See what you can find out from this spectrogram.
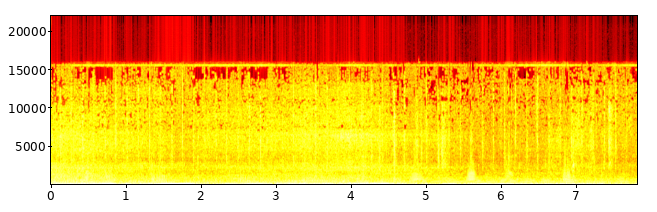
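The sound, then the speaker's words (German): Car engine left running while the car waits at a house, a steady low rumble with a constant mid hum that holds evenly throughout. “Lassen Sie den Motor laufen. Vielleicht müssen wir ziemlich schnell weg.”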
